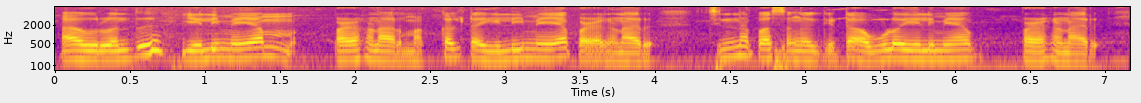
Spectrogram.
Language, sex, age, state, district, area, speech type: Tamil, female, 60+, Tamil Nadu, Kallakurichi, rural, spontaneous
